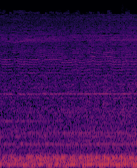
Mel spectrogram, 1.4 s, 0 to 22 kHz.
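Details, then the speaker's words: Recovered sunk Malibu Wakesetter boat engine first start: raised, lumpy, unsteady idle, running rough; 54 psi oil pressure, alternator charging; owners suspect intake gasket leak and probably a bad computer. "Why is it idling so high? Might be that intake gasket leak."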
